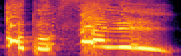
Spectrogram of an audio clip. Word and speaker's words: Obumseli: She mispronounced my nigga name. It's Obumseli.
